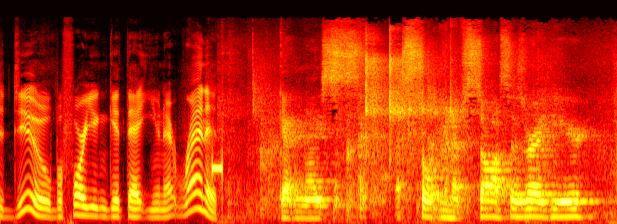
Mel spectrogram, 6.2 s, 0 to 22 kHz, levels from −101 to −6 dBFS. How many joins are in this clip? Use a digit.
1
